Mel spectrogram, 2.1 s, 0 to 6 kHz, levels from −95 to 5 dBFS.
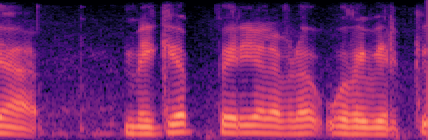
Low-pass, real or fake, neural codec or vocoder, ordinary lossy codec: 5.4 kHz; real; none; Opus, 24 kbps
